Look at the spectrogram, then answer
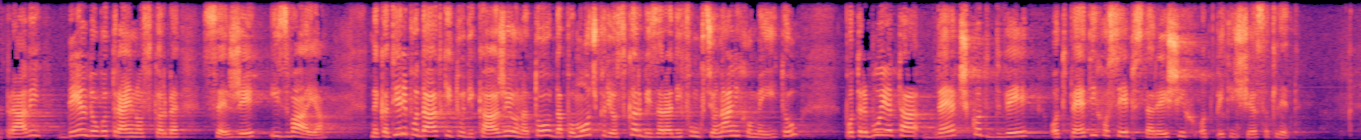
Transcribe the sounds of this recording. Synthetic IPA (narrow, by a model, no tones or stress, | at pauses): sɛpɾaːʋi | d̪eld̪ɔwɡɔt̪ɾaːjnɛɔskəɾbɛ | sɛʒeizʋaːja | nɛkat̪eːɾipɔd̪aːt̪kit̪uːd̪ikaːʒɛjɔnat̪oːd̪apɔmoːt͡ʃpɾiɔskəɾbizaɾaːd̪ifuŋkt̪sijɔnaːlnixɔmɛjiːt̪ɛw | pɔt̪ɾɛbuːjɛt̪aʋɛt͡ʃkɔd̪ːʋeːɔt̪pɛːt̪ixɔseːpst̪aɾɛjʃixɔt̪peːt̪inʃeːd̪ɛsət̪leːt̪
